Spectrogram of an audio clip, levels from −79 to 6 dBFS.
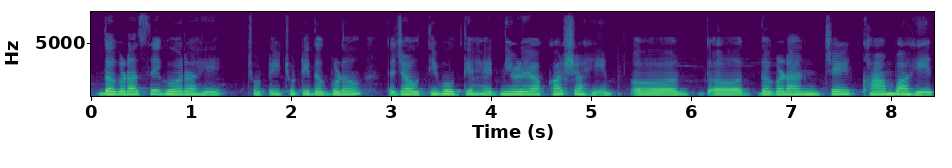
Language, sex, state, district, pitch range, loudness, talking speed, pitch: Marathi, female, Maharashtra, Aurangabad, 230-250 Hz, -19 LUFS, 130 wpm, 235 Hz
